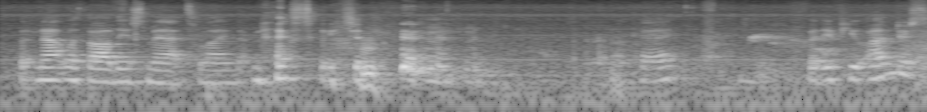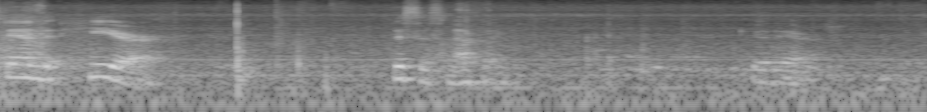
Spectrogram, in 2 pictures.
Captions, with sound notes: But, not with all these mats lined up next to each other. (all laugh) Okay? But, if you understand it here, this is nothing. You're there.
